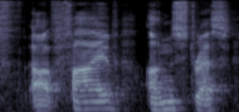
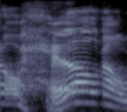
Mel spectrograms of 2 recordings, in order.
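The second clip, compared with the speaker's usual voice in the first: high, drawn-out indignant no; emphatic refusal; 12 semitones higher, 3 dB louder, slower than usual. Acted. Teacher refusing to deny Shakespeare's rhythm, indignant. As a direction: play up the outrage, stretching it high. Mock outrage at denying the rhythm.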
